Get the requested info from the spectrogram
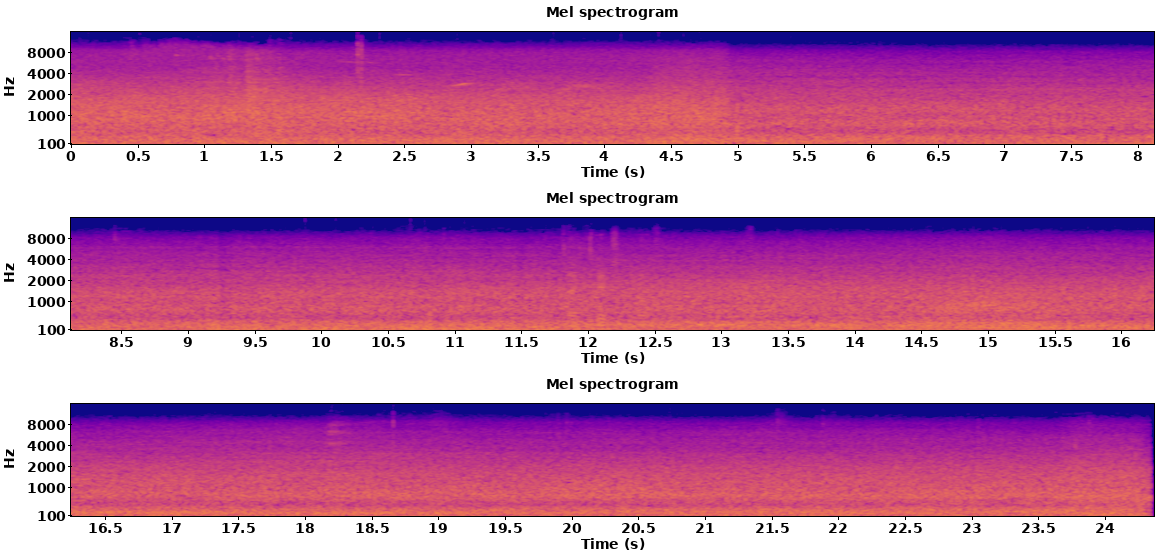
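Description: Steady outdoor background noise, a constant rushing that shifts a little in tone about five seconds in.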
